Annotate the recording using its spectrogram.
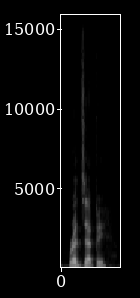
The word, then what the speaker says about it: Redzepi: Redzepi.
